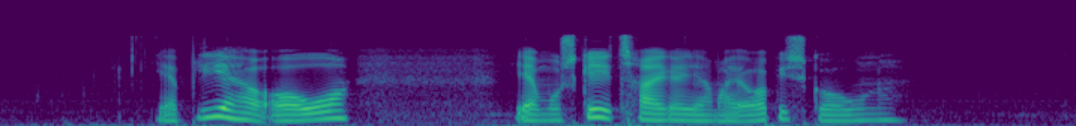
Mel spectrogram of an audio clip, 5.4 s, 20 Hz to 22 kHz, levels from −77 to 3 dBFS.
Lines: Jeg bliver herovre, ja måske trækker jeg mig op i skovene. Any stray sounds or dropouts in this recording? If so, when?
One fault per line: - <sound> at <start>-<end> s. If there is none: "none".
none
